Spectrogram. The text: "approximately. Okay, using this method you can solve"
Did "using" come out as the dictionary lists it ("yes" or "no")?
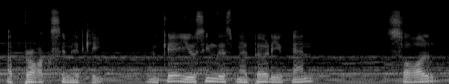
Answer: no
